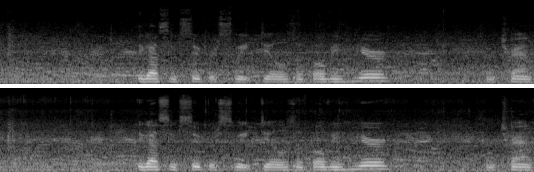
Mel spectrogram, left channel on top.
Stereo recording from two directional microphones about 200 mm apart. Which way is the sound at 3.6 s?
20° right (ahead or behind).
